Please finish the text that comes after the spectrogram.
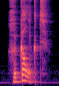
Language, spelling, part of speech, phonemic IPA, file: Dutch, gekalkt, verb / adjective, /ɣəˈkɑlᵊkt/, Nl-gekalkt.ogg
- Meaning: past participle of kalken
